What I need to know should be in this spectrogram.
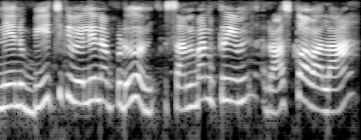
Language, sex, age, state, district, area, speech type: Telugu, female, 18-30, Andhra Pradesh, Vizianagaram, rural, read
